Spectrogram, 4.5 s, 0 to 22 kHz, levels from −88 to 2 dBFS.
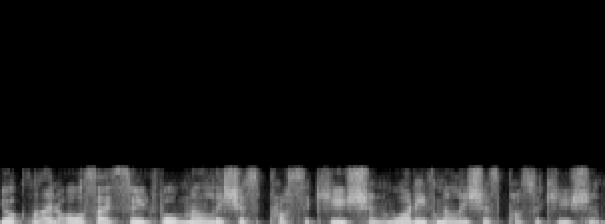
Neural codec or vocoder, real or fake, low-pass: none; real; 5.4 kHz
